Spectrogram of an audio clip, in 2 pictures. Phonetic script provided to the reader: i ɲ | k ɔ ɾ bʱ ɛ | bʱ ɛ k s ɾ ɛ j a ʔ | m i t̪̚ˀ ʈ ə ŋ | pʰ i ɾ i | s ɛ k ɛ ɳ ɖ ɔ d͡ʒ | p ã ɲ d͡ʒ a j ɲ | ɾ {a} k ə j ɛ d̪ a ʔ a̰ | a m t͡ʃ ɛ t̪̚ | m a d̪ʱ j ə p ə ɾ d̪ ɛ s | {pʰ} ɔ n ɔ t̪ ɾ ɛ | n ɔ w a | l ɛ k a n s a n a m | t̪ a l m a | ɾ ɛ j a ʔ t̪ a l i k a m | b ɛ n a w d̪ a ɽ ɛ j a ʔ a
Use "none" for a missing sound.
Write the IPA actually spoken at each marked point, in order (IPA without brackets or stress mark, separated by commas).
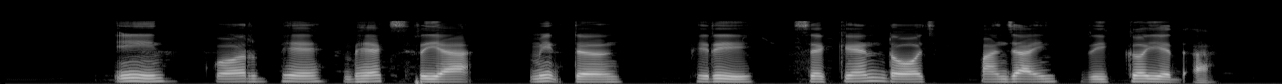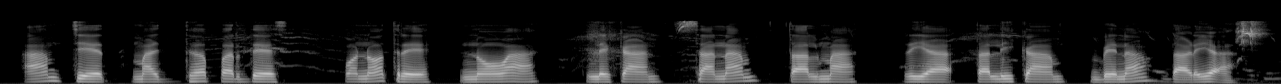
i, p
